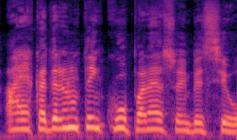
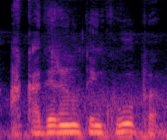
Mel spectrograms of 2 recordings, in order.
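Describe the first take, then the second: First: Higher, louder, fast mocking scold; harsh scolding. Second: Gently explaining the chair isn't to blame; calm and tender. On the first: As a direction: snap at the child with contempt. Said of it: "não pode fazer assim". (bronca irritada e debochada, mais alta e aguda) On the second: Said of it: "falar com calma, com carinho". (com calma, explicando com carinho) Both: Shown as a demonstration.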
